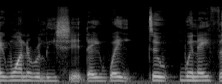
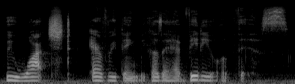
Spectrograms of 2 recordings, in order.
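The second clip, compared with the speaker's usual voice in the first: softer, breathy whisper; 7 dB quieter than usual. Real, not acted. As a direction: drop to a whisper. Whispered community quote.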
